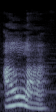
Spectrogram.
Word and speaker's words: Allah: Di Indonesia itu pelafalan ini harusnya tetap Allah.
